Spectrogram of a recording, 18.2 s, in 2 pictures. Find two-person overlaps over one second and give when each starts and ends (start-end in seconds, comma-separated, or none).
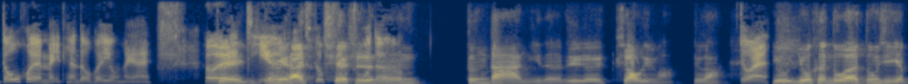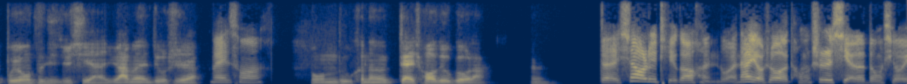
2.1-4.1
